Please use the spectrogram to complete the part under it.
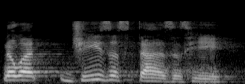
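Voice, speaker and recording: A man with a voice weakened by a cold, preaching a sermon in an earnest, deliberate way with rhetorical questions. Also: sits high, expressive. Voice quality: weak voice from a cold. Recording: dull recording in reverberant hall.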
